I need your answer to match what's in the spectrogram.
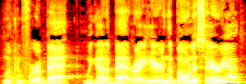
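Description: East texas guy scratching tickets, chatty, kinda high voice, talking right to his followers. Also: animated, brisk, vocal fry, pushed and bright. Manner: chatty, talks straight to followers. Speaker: streamer scratching lottery tickets. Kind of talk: casual play-by-play vlog.

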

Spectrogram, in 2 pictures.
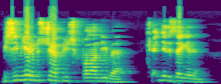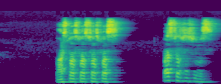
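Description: Excitable man coaching players in a game. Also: brisk. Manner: coaching players aloud, urging and scolding; bursts into high shouts at attacks. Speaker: host playing a football management game. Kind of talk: live commentary while gaming.

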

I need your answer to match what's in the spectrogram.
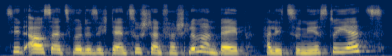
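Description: A woman voicing a dismissive, mocking teenage boyfriend in a narrated animated story. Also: on the high side, normal speed, close to an everyday voice.

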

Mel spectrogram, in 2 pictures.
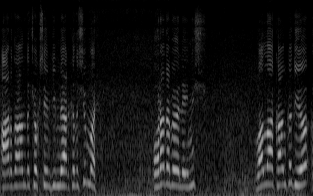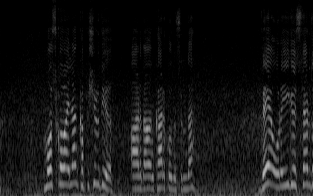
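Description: A Turkish vlogger with a very high voice narrates a chatty, slangy vlog on a snowy city street, tossing animated asides to family and viewers. He talks at normal speed with long pauses. Recorded on a handheld phone, the clip carries loud traffic noise.

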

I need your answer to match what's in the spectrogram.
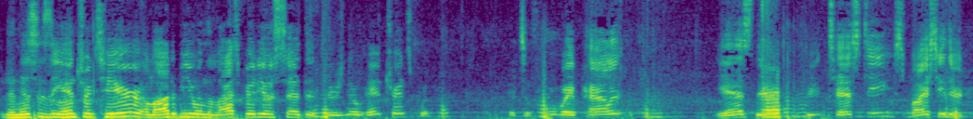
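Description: Out in an open-field bee yard, a beekeeper talks through a hive inspection for a casual vlog, his voice sitting high. He's relaxed and halting, full of restarts and fillers. His camera mic picks up loud bee buzzing and wind.

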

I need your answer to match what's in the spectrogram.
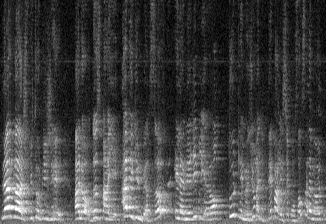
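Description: A chuckling fire captain spins nonsense fables in a stage play, played by a woman. Her voice sits very high and leaps around theatrically. It is caught from a distance in a reverberant theatre with a faint rumble underneath. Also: lively intonation, a little fast, a bit bright, full character voice. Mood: amused. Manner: theatrical storytelling, chuckling through her tales. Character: female fire captain, tired, fond of absurd fables. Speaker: amateur stage actor.

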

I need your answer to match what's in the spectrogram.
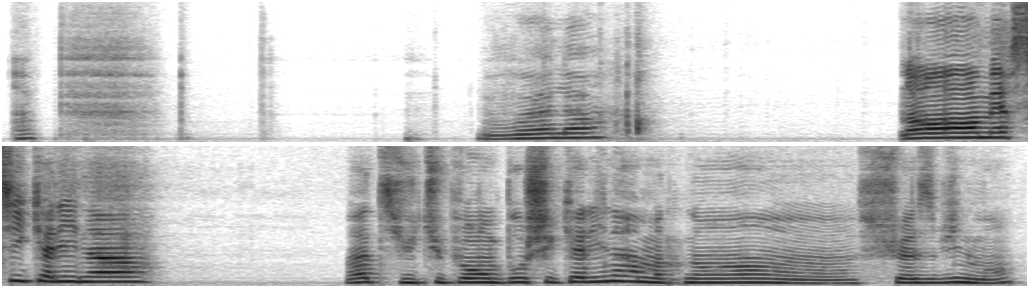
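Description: A woman's voice: fairly high pitch, fairly even intonation, slow pace, pauses often. A woman with a northern French accent streaming live, chatting casually and thinking aloud as she colours, laughing often. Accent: northern French (ch'ti).

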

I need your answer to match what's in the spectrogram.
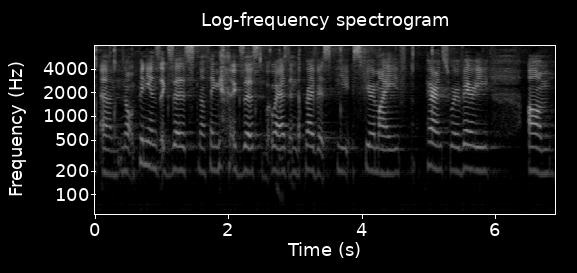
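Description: A young woman from Syria speaking as a panelist in a large conference hall. Her mid-pitched voice is earnest and steady, with pauses filled by "um". The headset mic carries long hall reverb and a faint background hiss. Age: young adult. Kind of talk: personal testimony on a panel.

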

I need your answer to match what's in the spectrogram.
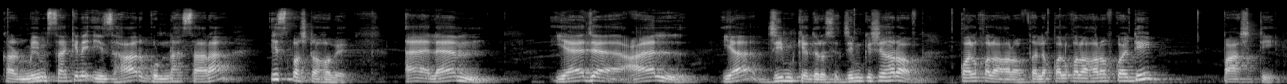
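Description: In this Quran lesson, a Bangladeshi man with a fairly high, somewhat bright voice teaches recitation rules in an animated way. He draws out each word slowly as he recites, then explains the rules by posing his own questions and answering them.

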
